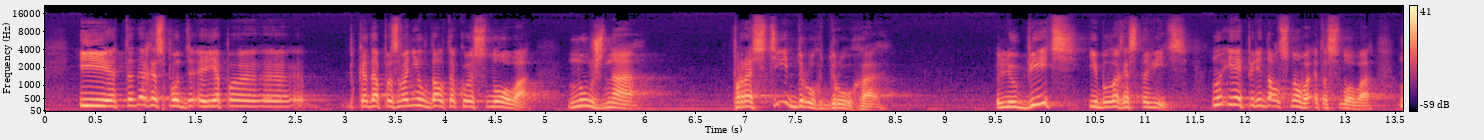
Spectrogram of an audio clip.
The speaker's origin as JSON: {"language": "Russian", "country": "Belarus", "said": "Я сам по национальности белорус, но большинство у нас в Беларуси разговаривает на русском языке."}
